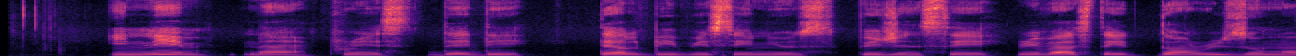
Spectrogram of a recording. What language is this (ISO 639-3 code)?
pcm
